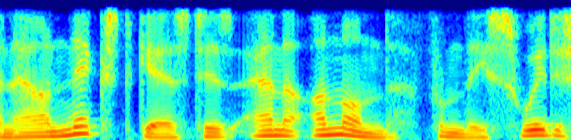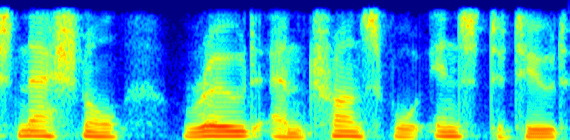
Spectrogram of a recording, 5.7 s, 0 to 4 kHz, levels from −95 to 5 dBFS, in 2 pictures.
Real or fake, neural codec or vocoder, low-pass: fake; codec, 16 kHz, 0.2 kbps, FocalCodec; 3.6 kHz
